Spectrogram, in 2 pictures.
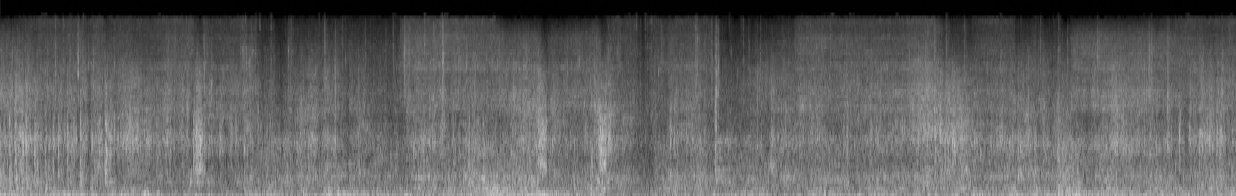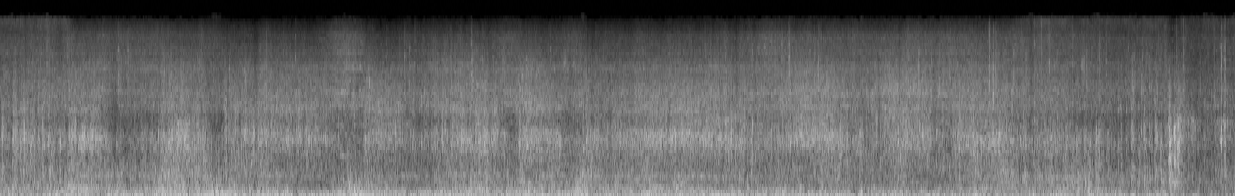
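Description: Wind buffeting the microphone of a camera on a mountain bike riding fast down a dirt trail, a loud steady rush, with rumble and occasional sharp knocks and rattles from the bike going over rough ground.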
